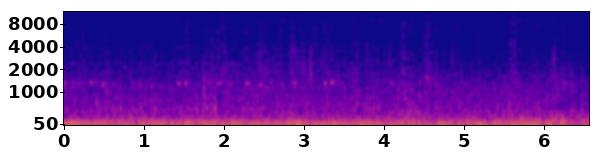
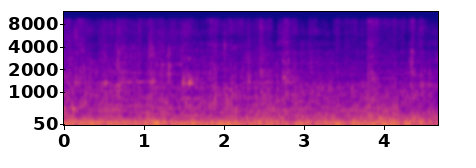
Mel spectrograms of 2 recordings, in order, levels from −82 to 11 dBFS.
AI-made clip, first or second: second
